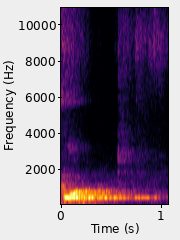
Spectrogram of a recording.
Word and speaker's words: folk: So this word is pronounced as folk. L sound doesn't come in between because between those two letters there is no sound. So that's why it is called as, the one letter remains silent in this finger.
